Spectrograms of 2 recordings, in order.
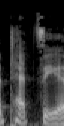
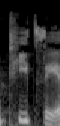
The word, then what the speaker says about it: tsetse: Yeah, but she said something about a tetsy, and I was like, what the fuck? And I realized was saying tsetse. It's spelled T-S-E-T-S-E.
